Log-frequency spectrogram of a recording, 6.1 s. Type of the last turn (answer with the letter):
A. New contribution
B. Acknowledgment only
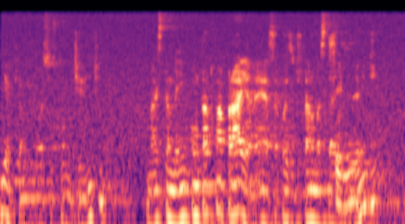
B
